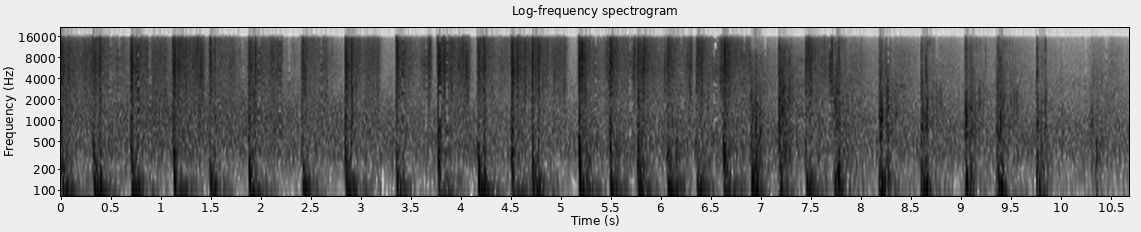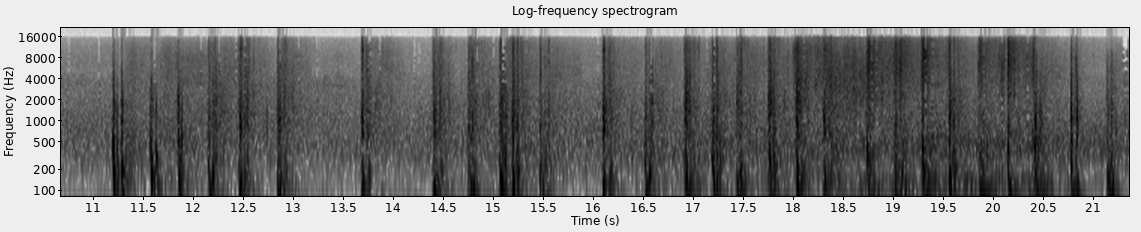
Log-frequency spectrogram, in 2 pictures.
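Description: Quick footsteps thud steadily on the ground.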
